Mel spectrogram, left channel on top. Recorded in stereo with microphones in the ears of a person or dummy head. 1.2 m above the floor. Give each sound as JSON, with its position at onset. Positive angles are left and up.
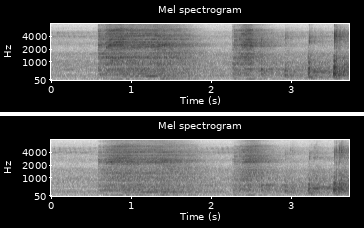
{"t": 0.5, "sound": "a blender", "side_deg": 45, "distance_m": 2.5}
{"t": 2.6, "sound": "running footsteps", "side_deg": 25, "distance_m": 2.0}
